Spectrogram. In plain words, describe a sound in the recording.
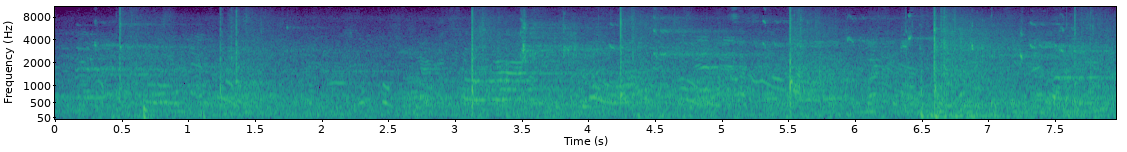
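Rackets smack a shuttlecock sharply in a large echoing hall.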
